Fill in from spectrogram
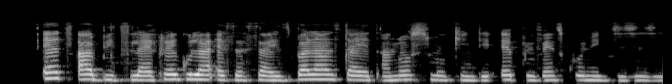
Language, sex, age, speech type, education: Nigerian Pidgin, female, 15-29, spontaneous, tertiary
